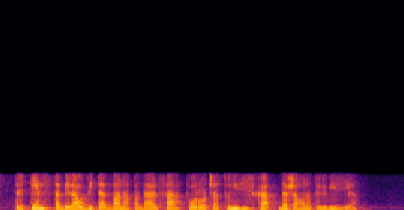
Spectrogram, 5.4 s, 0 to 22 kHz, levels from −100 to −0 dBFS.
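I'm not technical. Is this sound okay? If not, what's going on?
No, this speech has gone through a Bluetooth CVSD headset codec from start to finish: nothing above 3.8 kHz, so it's muffled, with scratchy s sounds and a gritty hiss underneath.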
